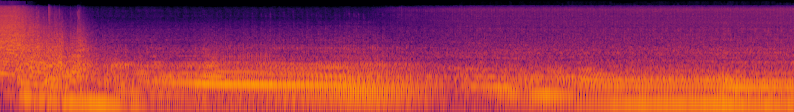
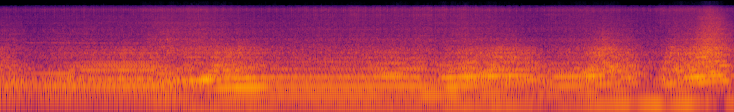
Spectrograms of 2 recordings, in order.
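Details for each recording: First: Rat rod truck first start after radiator repair, engine not yet warmed up. Catches with a rev, then settles into a loud, rough, droning idle with a deep throb that is slightly high; no leaks seen, cause of the excess noise unclear. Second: Budget rat rod truck after radiator leak repair, warm engine started with a little throttle and no choke: steady, somewhat noisy idle with smooth even revs on throttle blips; runs well, no more leaks.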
